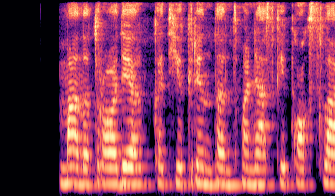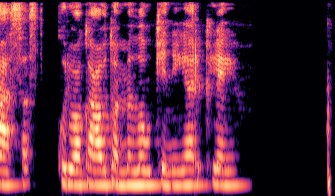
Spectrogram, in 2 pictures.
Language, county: Lithuanian, Alytus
